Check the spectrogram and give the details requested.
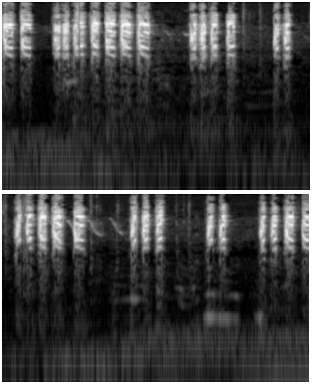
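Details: Cinereous tit used as a lure for trapping wild birds: rapid clusters of harsh, scratchy, buzzing notes, four to six per burst, with short pauses and a brief low whistle.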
